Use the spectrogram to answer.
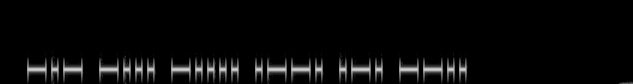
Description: Morse code, heard as a keyed tone, about 20 wpm, 700 Hz. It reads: KB6PRZ
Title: Speed Racing - USA 2x3 Call Signs 20wpm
